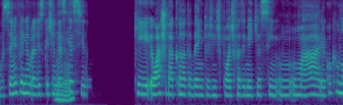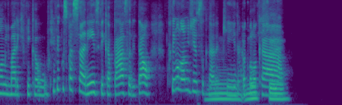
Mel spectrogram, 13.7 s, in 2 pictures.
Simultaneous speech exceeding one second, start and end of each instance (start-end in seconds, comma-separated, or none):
10.9-12.6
